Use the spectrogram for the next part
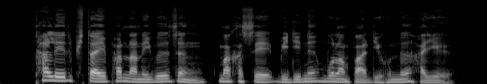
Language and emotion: Bodo, neutral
